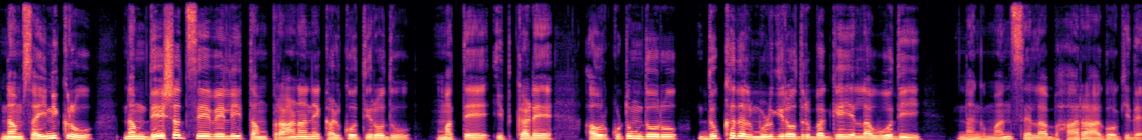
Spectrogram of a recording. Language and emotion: Kannada, sad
